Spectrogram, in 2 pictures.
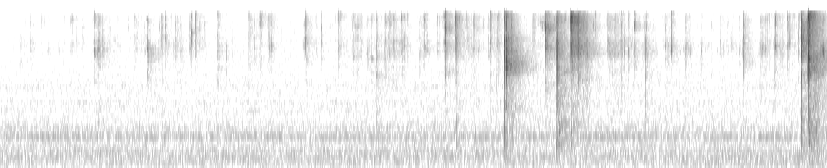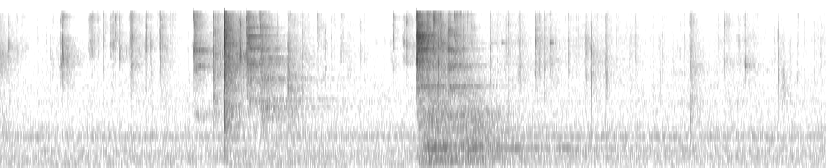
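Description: Moluccan cockatoo crunching and cracking a pine cone with its beak: scattered sharp snaps and crackles, with a longer, louder crackle about twelve seconds in, over a faint steady hum.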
